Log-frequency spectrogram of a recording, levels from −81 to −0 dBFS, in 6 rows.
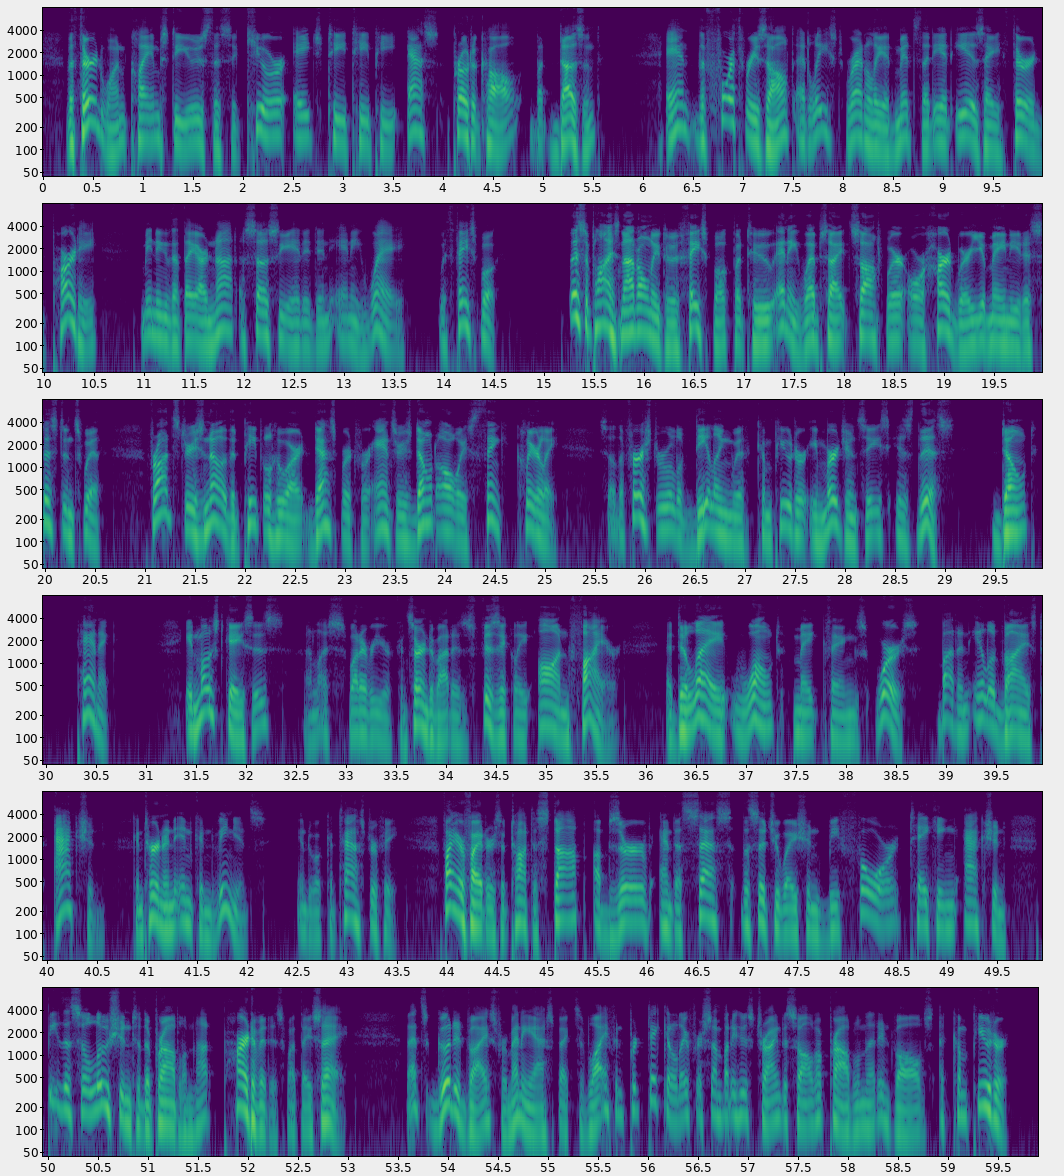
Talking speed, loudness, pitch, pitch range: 160 wpm, -30 LUFS, 120 Hz, 105-145 Hz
